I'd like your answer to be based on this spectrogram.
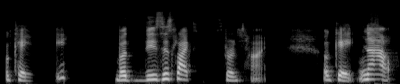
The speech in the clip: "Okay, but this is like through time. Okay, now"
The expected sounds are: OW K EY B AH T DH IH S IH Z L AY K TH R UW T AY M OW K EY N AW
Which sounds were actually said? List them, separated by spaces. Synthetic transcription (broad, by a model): OW K EY B AH T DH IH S IH Z L AY K F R T AY M OW K EY N AW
